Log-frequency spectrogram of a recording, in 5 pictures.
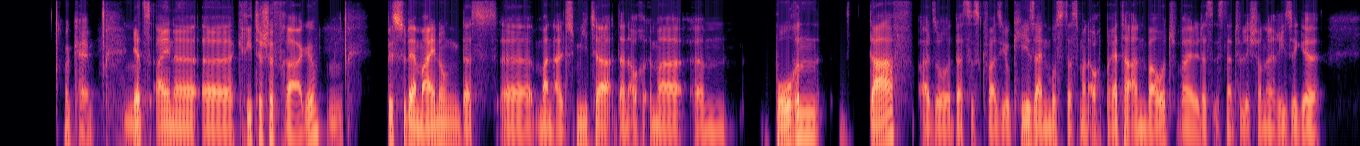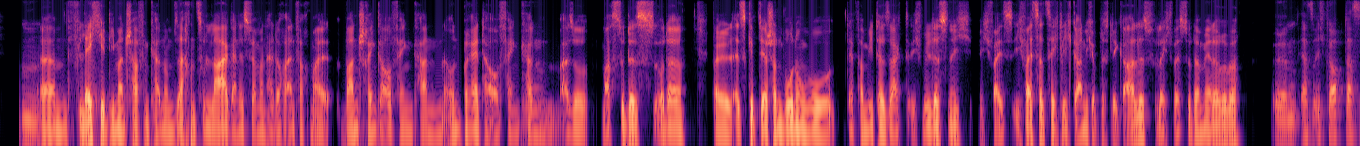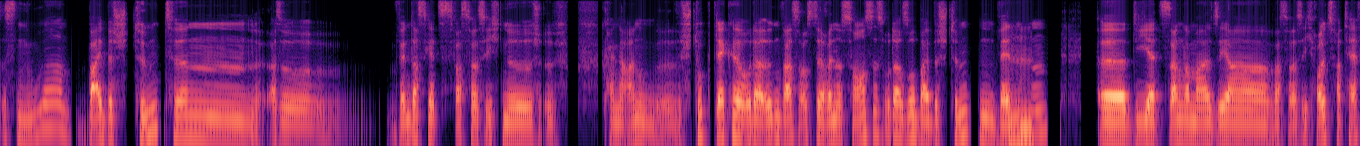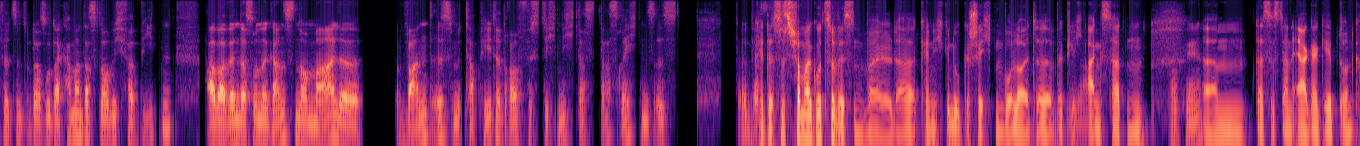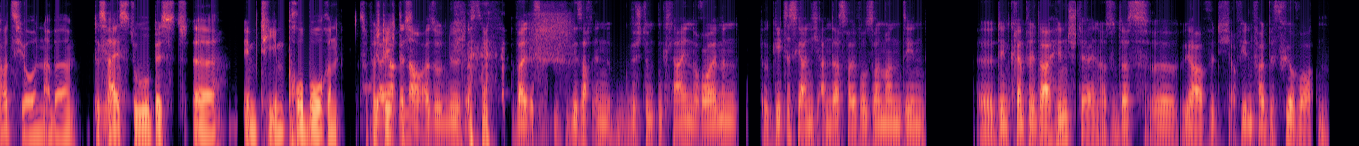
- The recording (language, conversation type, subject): German, podcast, Wie schaffst du mehr Platz in kleinen Räumen?
- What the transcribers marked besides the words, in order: lip smack; chuckle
